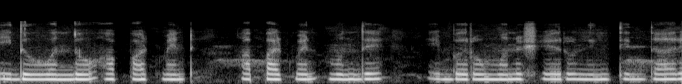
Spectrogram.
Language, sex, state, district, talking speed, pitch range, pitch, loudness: Kannada, female, Karnataka, Bangalore, 70 wpm, 235-245 Hz, 240 Hz, -14 LUFS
